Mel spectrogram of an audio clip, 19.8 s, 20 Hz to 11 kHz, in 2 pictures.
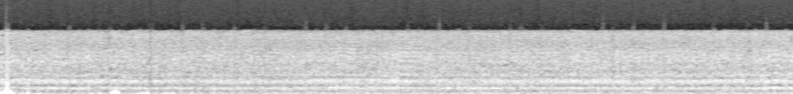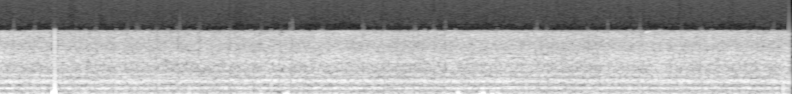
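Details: Honey bee reproductive swarm entering a swarm trap at Painted Peacock Manor on 04/07/21, a continuous even drone of many wingbeats with a few soft low knocks and one sharp click midway.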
